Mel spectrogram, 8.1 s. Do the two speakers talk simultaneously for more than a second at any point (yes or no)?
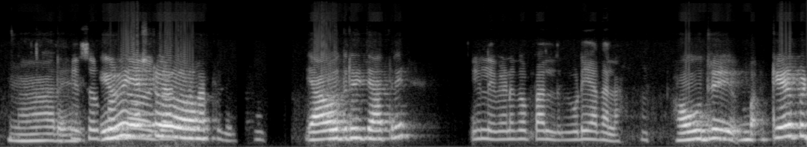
no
